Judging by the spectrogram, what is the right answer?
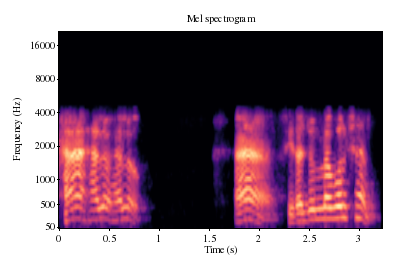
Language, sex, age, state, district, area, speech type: Bengali, male, 30-45, West Bengal, South 24 Parganas, rural, conversation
